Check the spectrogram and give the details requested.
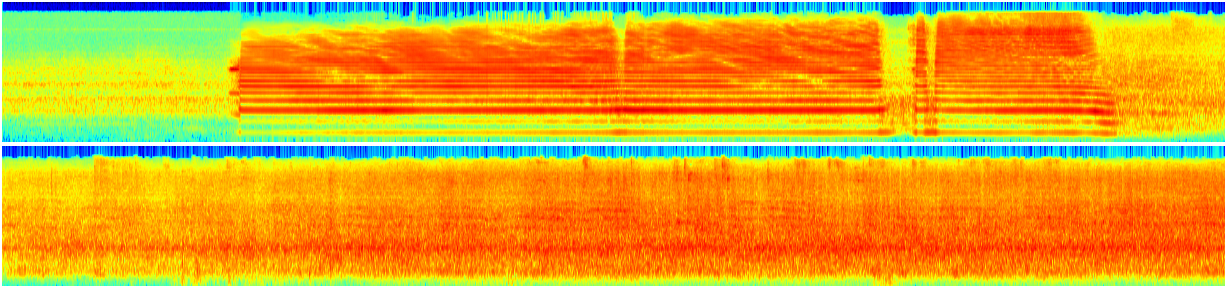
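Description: Indian Railways electric locomotive sounding its horn as the express approaches at speed: one long blast of about six seconds, a brief break, then a shorter second blast that stops about eleven seconds in. The passenger coaches then run past close by with a steady rumble and clickety-clack of wheels on rail joints.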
